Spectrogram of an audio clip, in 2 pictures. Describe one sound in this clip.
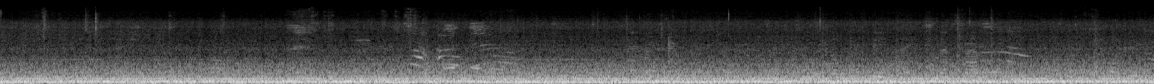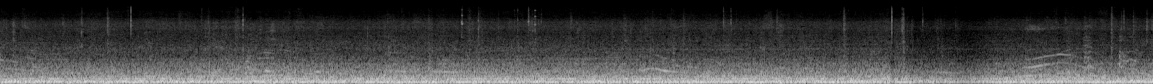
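A jet airliner's engines roar with a steady low drone inside the cabin.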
